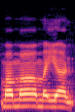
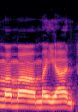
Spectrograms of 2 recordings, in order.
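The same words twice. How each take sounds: The two takes are said the same way.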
